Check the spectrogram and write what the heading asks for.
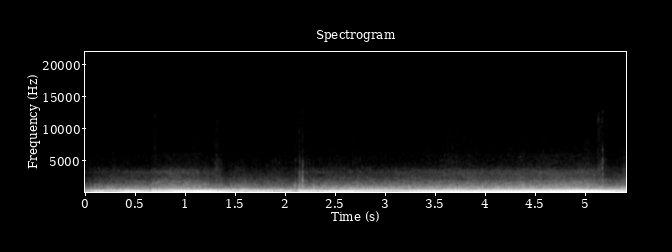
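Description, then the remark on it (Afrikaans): The 2.5 turbo diesel engine of an X-Rider pickup drones, its low, rough hum rising and dipping in pitch as it revs gently, steady and loud throughout with no voices. “Die X-Rider se 2.5 turbo diesel is grower en meer lawaaierig as sy teenstanders teen luier en laaspoed hoewel hy heel beskaafd op die ooppad loop.”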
